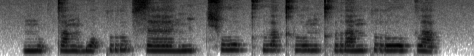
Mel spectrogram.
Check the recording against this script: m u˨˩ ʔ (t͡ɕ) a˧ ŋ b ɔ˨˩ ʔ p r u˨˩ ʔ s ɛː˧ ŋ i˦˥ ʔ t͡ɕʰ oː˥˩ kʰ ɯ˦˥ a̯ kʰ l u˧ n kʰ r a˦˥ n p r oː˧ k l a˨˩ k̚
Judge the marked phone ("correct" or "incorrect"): incorrect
